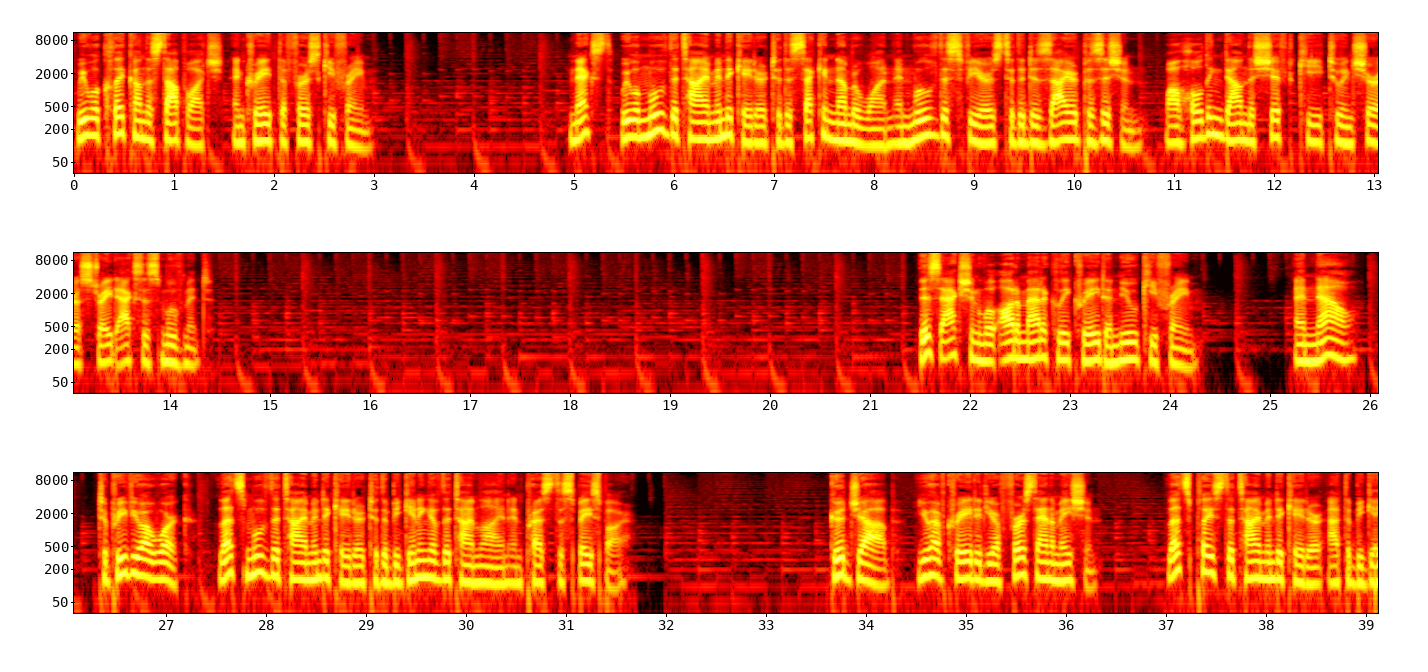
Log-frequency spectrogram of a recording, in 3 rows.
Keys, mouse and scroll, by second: 0.7 click, 5.0 click, 13.3 click, 27.2 click, 32.1 space, 34.9 space, 38.2 click.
